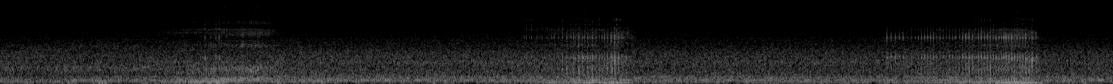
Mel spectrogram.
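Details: Three noisy, rattling breath sounds about four seconds apart over steady room noise: snoring.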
